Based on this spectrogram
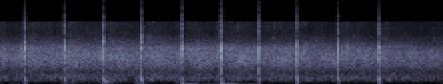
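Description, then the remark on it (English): An audience at a Goleta Chamber event applauds the speakers from the city of Goleta in a steady, dense wash of clapping, with one set of sharper claps standing out at an even, quick rhythm throughout. No one speaks. “How about another quick round of applause for all of our amazing speakers today from the city of Goleta?”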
